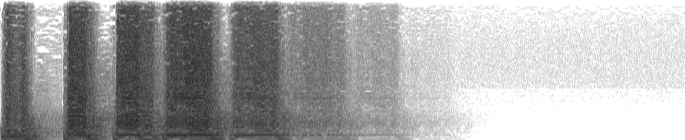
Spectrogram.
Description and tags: VUVUZELA Sound
Sound of Vuvuzela
Vuvuzela, Recording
